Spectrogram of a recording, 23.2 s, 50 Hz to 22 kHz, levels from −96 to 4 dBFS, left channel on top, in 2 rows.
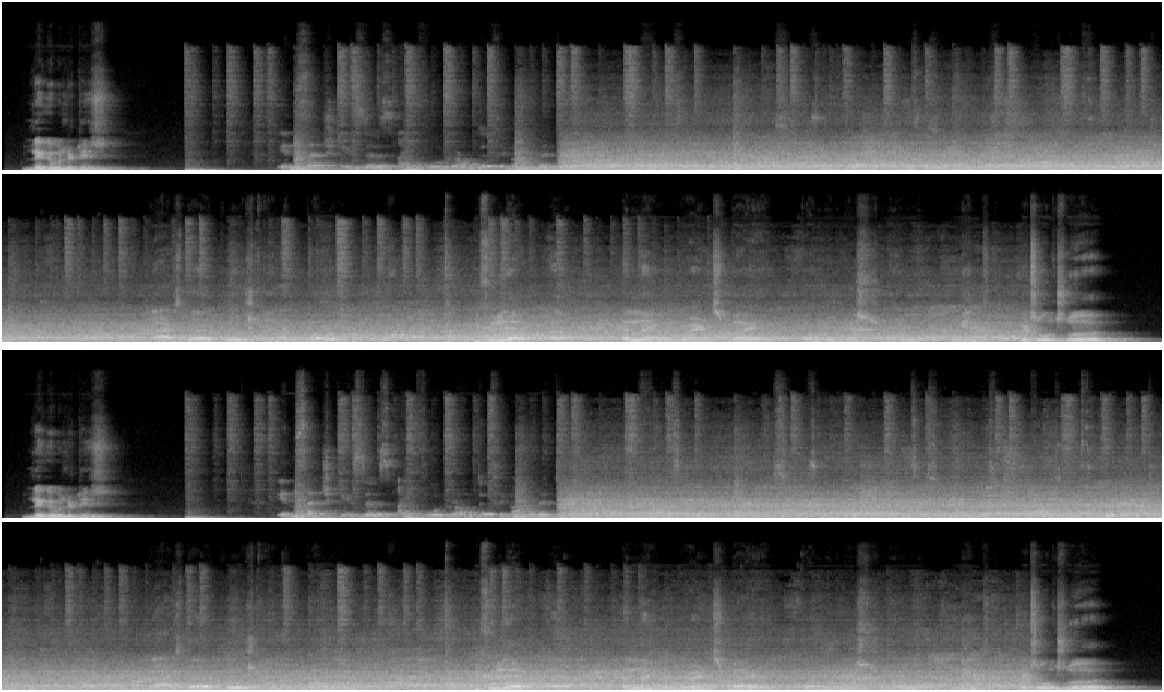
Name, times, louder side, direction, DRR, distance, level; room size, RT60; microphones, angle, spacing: voice 1, 0.2-1.0 13.1-15.5 16.1-17.4 17.8-21.5 21.8-22.7, equal, 10° left, 3 dB, 0.3 m, -22 dB
sound 1, 1.8-5.8 6.2-7.0 7.3-10.2 10.6-19.3, equal, 55° left, 1.3 m, -33 dB
voice 2, 2.7-8.1 8.4-11.7, right 1 dB, 80° right, 1 dB, 0.9 m, -34 dB
sound 2, 5.5-21.9, equal, 35° right, 1.2 m, -23 dB
4.6 x 2.8 x 2.3 m, 1.0 s
head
